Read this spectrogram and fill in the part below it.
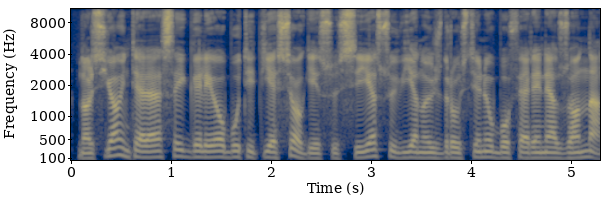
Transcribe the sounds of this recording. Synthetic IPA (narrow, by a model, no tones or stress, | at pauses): noːɾsjoːɪnʲt̪ʲɛɾʲɛsɐɪɡɐlʲeːjoːbuːt̪ʲɪt̪ʲiɛsʲoːɡʲɛɪsʊsʲɪjɛsʊʋʲiɛnoːɪʒd̪ɾɒʊsʲt̪ʲɪnʲʊbʊfʲɛɾʲɪnʲɛzɔːnɐ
